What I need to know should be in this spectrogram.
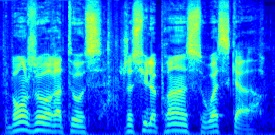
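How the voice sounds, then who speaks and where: A man playing a courteous young noble prince with formal, gracious speech in a French animated series dub. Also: medium pitch, a little slow, slight background noise. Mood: formal, welcoming.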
